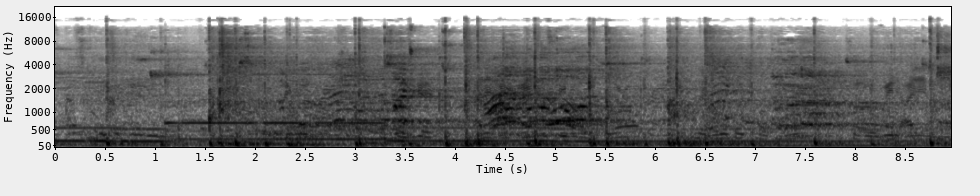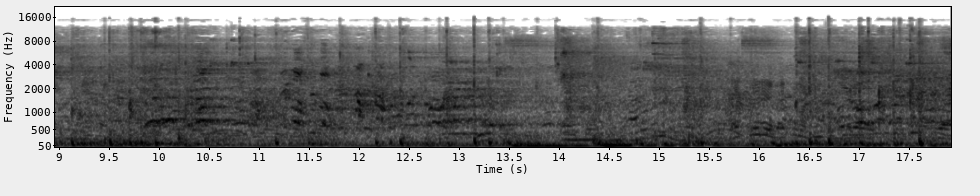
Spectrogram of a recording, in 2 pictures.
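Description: A volleyball thuds as players hit it back and forth.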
